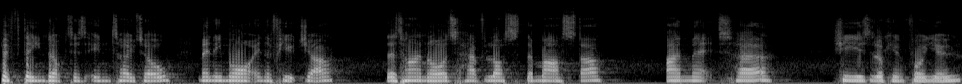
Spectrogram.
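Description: The voice is a put-on, robotic character voice. It moves at a fairly slow pace with monotone, flat intonation. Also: man, high pitch for a man. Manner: clipped, mechanical.

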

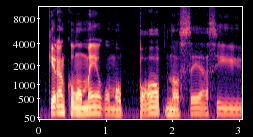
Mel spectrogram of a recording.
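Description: Against a quiet background, a man with a Chilean accent speaks in a bright, sharp tone. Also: dry sound with no echo. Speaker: metal fan recounting concert trip. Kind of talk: casual interview. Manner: halting, frequent repetitions. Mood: relaxed, enthusiastic storytelling. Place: home room. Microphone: handheld.

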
